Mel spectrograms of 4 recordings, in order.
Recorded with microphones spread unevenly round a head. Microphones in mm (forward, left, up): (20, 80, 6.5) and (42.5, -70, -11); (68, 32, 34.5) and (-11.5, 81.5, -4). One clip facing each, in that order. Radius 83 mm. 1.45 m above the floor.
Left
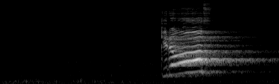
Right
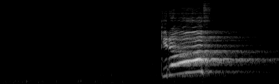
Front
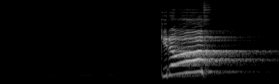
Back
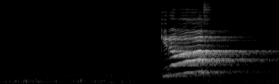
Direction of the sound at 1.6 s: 10° right.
